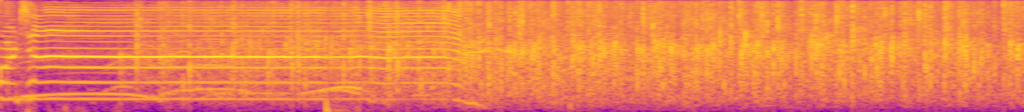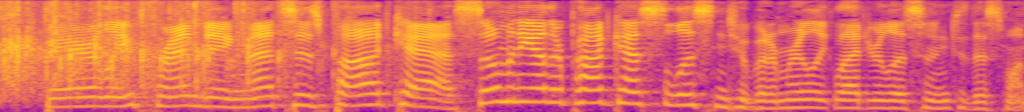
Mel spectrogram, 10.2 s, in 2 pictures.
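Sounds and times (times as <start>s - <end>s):
audience applause: 0.5s - 7.2s
speech: 5.4s - 10.2s.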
